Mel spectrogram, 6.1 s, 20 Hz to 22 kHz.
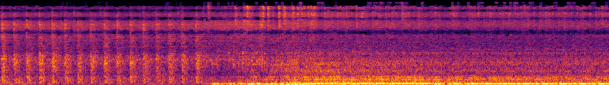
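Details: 2012 Corvette C6Z with larger in-tank fuel pump, before ethanol tuning: steady starter cranking for about two seconds before it catches and settles to idle; long crank before start.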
